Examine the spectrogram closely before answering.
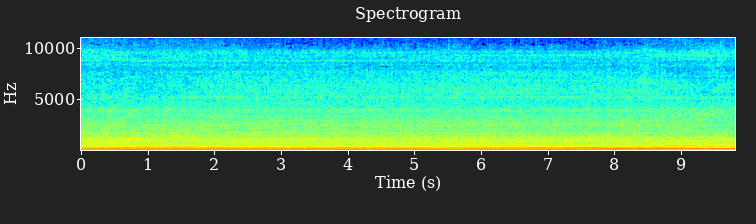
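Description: A petrol lawn mower engine runs steadily close by.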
